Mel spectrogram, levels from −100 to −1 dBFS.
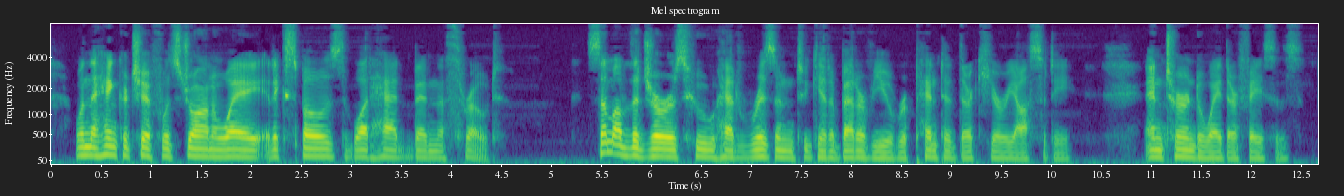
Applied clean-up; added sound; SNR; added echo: none; none; none; none.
